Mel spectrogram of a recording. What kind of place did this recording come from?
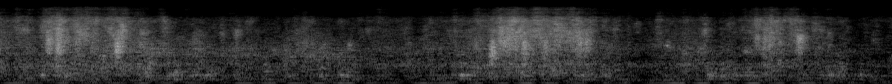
restroom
